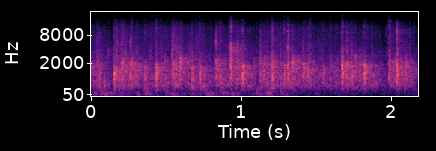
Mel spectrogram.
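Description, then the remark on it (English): An audience applauds a discussion panel to thank it, many hands clapping in a dense, crackling wash that holds fairly even in loudness for a couple of seconds, with no voices over it. “Let me thank the panel with a big applause, please, because I think they have done an excellent job.”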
